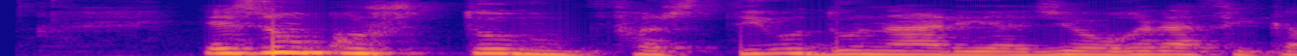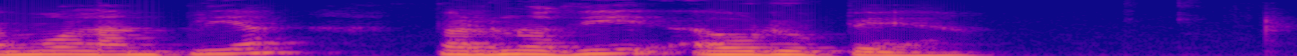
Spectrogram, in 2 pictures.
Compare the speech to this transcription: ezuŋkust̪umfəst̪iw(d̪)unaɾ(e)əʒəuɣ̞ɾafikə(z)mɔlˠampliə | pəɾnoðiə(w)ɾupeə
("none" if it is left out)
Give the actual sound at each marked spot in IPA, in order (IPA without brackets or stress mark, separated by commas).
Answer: d̪, e, none, w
